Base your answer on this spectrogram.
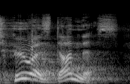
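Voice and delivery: the king wanting to know who did it; demanding king. Acted. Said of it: "when the king says".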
